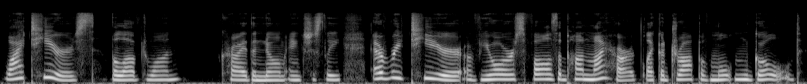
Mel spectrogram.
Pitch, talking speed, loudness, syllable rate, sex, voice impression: 225 Hz, 165 wpm, -16 LUFS, 4.5 syllables/s, female, slightly young, slightly adult-like, very thin, tensed, slightly powerful, bright, hard, clear, fluent, cool, very intellectual, refreshing, very sincere, calm, friendly, reassuring, unique, very elegant, sweet, lively, kind, slightly light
